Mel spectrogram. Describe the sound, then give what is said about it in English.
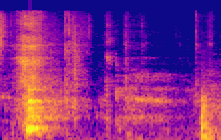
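A dog lets out a sharp, loud bark, followed by a quieter whining sound and then a second bark near the end. No one speaks. “Bubba, the other dogs are allowed to pee and poop and pee in peace”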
